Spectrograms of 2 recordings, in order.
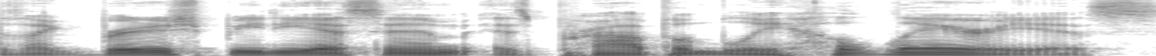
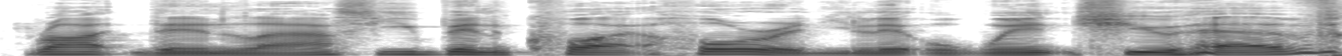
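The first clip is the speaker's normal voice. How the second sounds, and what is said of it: Put-on British accent. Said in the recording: “I'm going to try to say it in a British accent.”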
